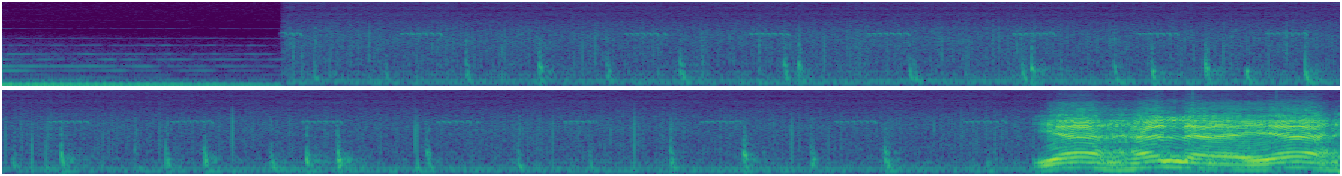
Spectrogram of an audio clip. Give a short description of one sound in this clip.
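Horse hooves clop on sand, drawing closer.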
